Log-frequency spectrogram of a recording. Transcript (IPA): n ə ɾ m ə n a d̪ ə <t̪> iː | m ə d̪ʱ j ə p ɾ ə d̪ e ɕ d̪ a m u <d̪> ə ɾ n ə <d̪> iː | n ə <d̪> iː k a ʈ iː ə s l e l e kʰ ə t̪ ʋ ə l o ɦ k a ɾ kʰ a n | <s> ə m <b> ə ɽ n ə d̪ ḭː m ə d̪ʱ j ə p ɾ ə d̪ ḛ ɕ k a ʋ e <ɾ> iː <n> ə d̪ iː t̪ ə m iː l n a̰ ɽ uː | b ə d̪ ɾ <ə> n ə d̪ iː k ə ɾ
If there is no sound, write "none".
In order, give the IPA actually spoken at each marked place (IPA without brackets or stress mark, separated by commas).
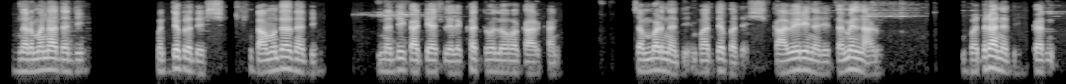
d̪, d̪, d̪, d̪, t͡s, b, ɾ, n, a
